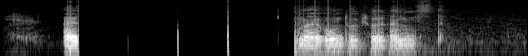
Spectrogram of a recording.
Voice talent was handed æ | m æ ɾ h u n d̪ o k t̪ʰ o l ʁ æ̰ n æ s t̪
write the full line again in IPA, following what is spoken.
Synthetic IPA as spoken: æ | m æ ɾ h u m d̪ o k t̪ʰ o ɾ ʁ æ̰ n i s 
